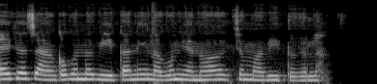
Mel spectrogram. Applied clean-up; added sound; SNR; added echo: neural mask model Resemble Enhance denoiser.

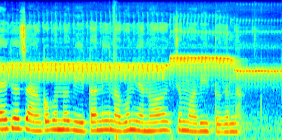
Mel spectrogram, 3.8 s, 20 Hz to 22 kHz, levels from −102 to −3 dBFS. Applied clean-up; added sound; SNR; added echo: none; Bird vocalization, bird call, bird song + Fire; 2 dB; none.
